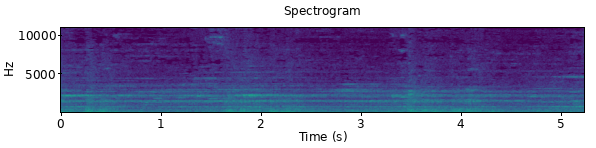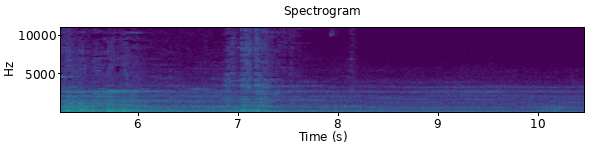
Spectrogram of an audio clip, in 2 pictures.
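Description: Freight train of yellow covered wagons rolling past: a low rumble with several steady high-pitched tones from the wheels and a knock about every two seconds. It drops away about seven and a half seconds in as the train moves off.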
